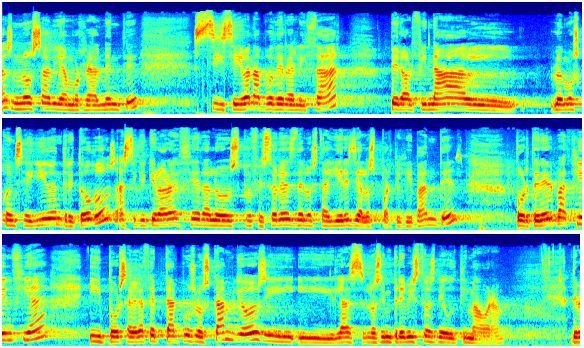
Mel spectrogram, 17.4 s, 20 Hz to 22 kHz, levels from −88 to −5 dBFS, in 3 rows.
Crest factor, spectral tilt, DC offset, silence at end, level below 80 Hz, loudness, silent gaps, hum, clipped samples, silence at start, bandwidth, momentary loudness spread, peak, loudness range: 14 dB; -2.5 dB/octave; under 0.1%; 0 s; -52 dBFS; -13 LUFS; none; none; under 0.1%; 0 s; 16 kHz; 11 LU; 0 dBFS; 2 LU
